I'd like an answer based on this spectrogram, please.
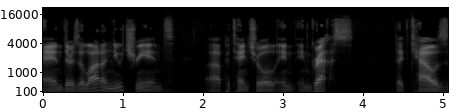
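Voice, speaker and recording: A man with a Persian accent speaks fairly slowly in a fairly low pitch. The background is quiet. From Iran, raised in New York. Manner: talkative.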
